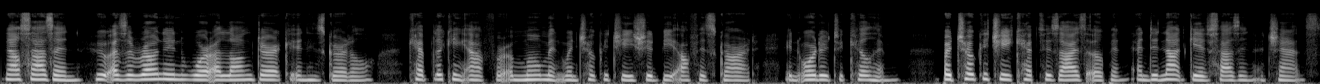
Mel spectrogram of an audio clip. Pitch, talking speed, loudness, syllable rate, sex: 205 Hz, 200 wpm, -19 LUFS, 4.8 syllables/s, female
